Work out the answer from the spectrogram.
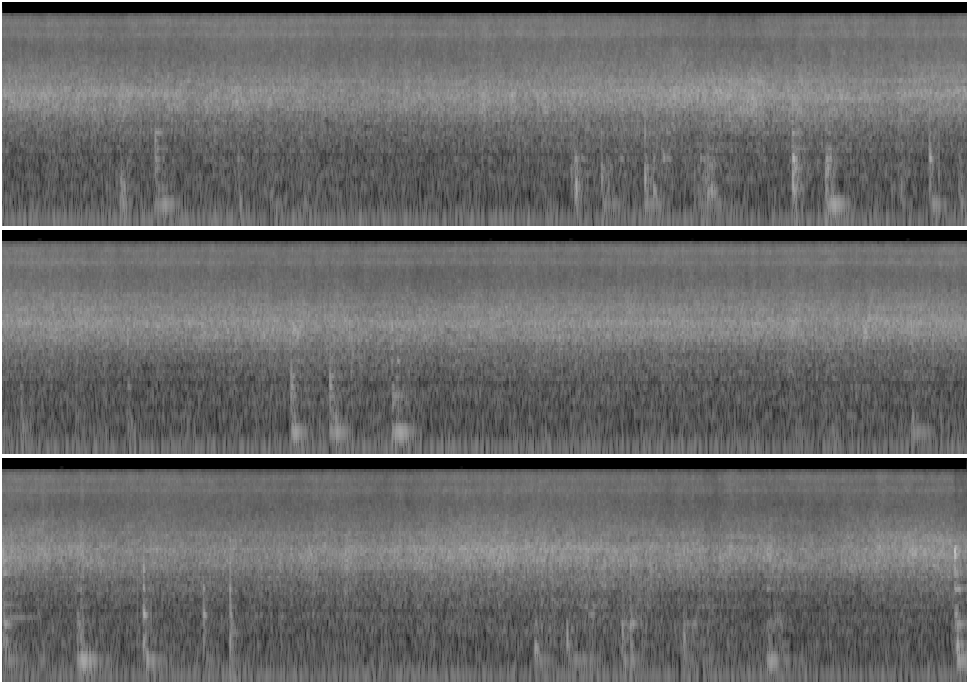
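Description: Ground beef and diced onion sizzling in a cast-iron skillet as they brown: a steady frying hiss. A wooden spatula scrapes and taps against the pan at irregular moments as the meat is stirred and broken up.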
